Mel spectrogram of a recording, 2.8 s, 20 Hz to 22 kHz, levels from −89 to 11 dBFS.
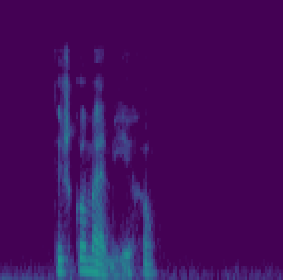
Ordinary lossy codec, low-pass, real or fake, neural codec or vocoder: Opus, 24 kbps; 10.8 kHz; fake; codec, 24 kHz, 0.9 kbps, WavTokenizer, medium speech release version 1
